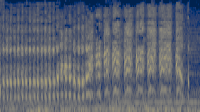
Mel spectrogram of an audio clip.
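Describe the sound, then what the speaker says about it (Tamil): A kookaburra calls with a rapid throaty chuckle that breaks into loud, rhythmic cackling hoots, close and alone. "அடுத்து குக்காபுராங்கிற இந்த பறவை."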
